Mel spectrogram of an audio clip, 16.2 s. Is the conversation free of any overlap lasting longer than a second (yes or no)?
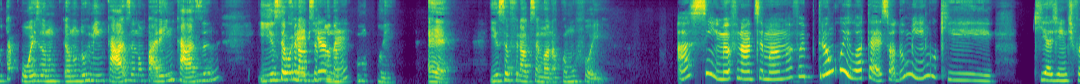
no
